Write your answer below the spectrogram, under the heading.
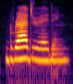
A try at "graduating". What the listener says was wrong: It's the U problem. It's the U. Gradu.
